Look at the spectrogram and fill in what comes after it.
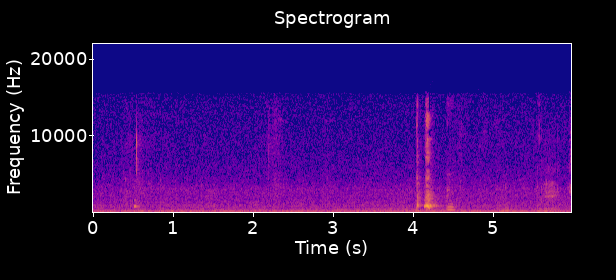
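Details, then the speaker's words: Infant boy lying on a playmat with big hiccups, a frequent recurrence: a sharp hiccup in a quiet room, with a few fainter catches before and after. "those are big hiccups yeah those are big hiccups"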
